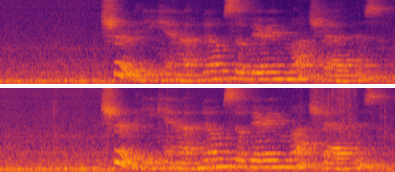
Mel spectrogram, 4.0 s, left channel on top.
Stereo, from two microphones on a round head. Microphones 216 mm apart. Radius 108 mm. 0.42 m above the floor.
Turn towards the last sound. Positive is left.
turn(degrees=-10)  # may be behind; listen again after turning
